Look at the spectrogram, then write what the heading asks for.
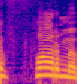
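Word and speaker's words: firm: उसके बाद दोस्तों यहां देखेंगे एफ आई आर एम तो फिर नहीं पढ़ेंगे। फर्म पढ़ेंगे। क्यों? क्योंकि देखिए यहां पे एफ का दोस्तों लिखना है। फ लिखना है। एम का दोस्तों लिखना है। म लिखना है। और यहां पे आई है तो छोड़ दीजिए। साइलेंट कर दीजिए। ठीक है? क्यों करेंगे? क्योंकि इसके पीछे लॉजिक है। देखिए किसी भी कंसोनेंट के बाद आई वोवेल आए। उसके बाद दोस्तों आर आए और आर के बाद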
